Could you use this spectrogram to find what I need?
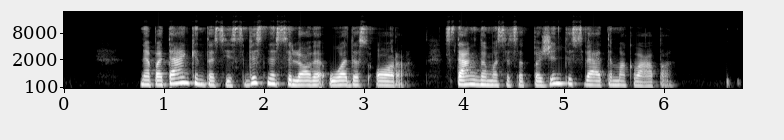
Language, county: Lithuanian, Klaipėda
